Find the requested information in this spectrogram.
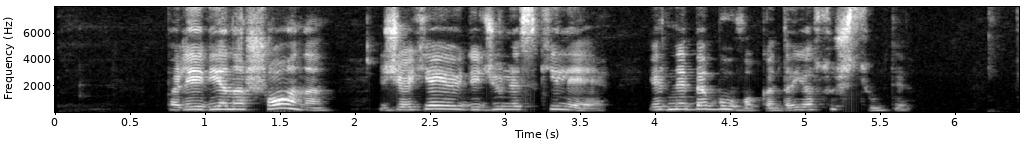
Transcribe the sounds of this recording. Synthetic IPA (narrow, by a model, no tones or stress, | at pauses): pɐlʲeːʋʲiɛnɐʃoːnɐ | ʒʲoːjejoːd̪ʲɪd͡ʒʲʊlʲeːsʲkʲilʲeː | ɪɾnʲɛbʲɛbʊʋoːkɐd̪ɐjoːsʊʃʲsʲuːt̪ʲɪ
